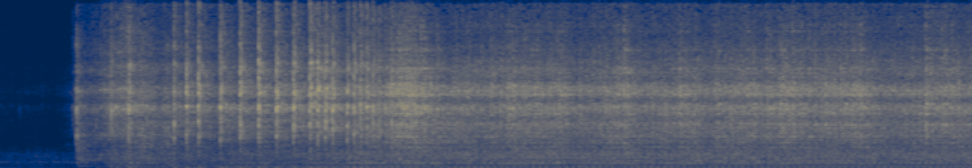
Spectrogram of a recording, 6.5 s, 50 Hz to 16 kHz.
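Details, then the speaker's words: Briggs & Stratton 3.5hp front-tine tiller after carburetor diaphragm replacement: the small single-cylinder engine catches within a second, rattles up, then settles into a steady, even run with no stumbling or surging, so it is running normally. "sounds like we're ready to go"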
